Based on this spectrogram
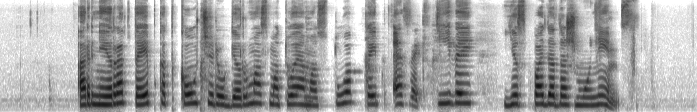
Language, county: Lithuanian, Marijampolė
